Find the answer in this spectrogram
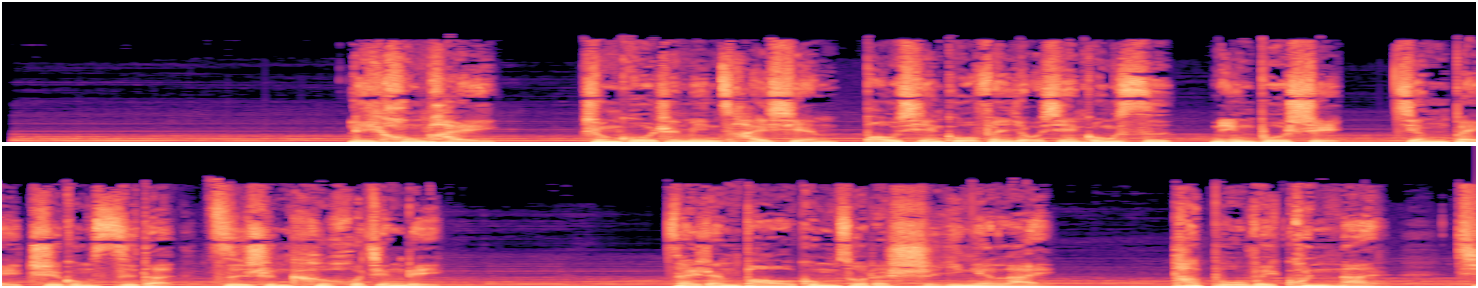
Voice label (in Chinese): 男 人物 先进事迹; 人保财险宁波市分公司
